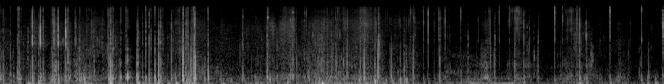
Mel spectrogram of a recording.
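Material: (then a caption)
Faux leather. Long nails tap and scratch a small, hollow pink and red Powerpuff Girls backpack made of faux leather. The result is a dense run of quick, dry, crisp ticks and bright, scratchy crinkling with no ring after each touch.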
